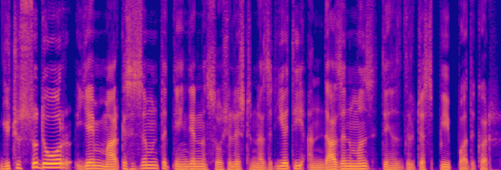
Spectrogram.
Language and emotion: Kashmiri, neutral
